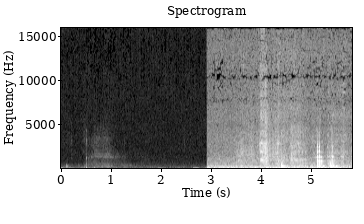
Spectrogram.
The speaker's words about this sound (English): Jesus, if you're going to make a video, not have a squeaky chair?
